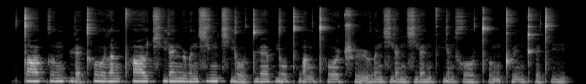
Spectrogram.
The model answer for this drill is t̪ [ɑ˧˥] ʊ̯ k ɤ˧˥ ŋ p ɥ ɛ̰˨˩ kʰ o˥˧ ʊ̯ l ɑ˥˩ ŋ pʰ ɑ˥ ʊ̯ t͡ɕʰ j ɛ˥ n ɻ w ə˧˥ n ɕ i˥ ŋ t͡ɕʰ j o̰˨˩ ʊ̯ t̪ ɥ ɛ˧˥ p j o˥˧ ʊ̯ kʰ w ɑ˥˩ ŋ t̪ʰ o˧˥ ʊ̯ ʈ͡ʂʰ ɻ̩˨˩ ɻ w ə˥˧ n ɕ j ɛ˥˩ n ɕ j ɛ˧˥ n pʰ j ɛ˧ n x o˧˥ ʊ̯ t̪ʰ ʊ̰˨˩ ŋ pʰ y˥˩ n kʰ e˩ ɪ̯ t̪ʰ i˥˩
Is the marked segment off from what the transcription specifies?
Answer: no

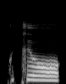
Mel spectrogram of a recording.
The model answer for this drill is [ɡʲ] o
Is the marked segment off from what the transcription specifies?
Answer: yes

